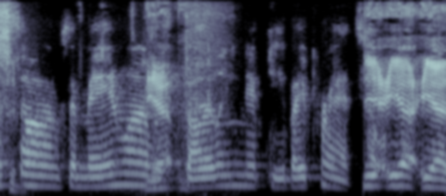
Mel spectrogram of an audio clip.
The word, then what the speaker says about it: Darling Nikki: was the other one they even mispronounced it they called it darling Kitty too I was like that's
